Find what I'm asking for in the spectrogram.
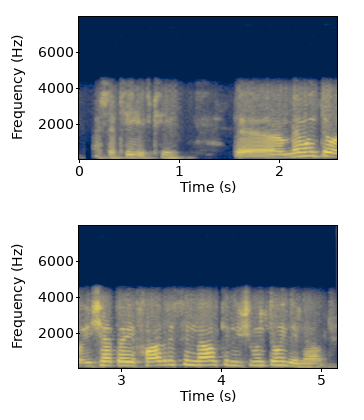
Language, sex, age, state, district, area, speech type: Kashmiri, male, 30-45, Jammu and Kashmir, Ganderbal, rural, conversation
